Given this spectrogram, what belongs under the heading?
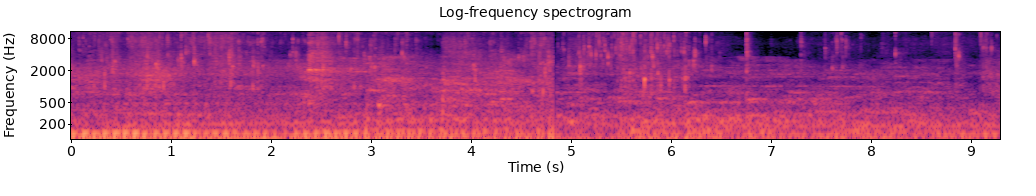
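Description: Wet, squishy kneading as food is mixed by hand with lemon leaves in a bowl, marinating for skewers; steady squelching strokes that grow slightly softer partway through.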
